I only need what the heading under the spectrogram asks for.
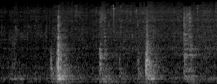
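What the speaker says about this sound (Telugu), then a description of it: "మెంతి మంచిగా ఫ్రై కావాలి" Fenugreek seeds frying in a pan give four separate scraping, sizzling stirs at roughly half-second gaps over a low background hiss, close and moderately loud.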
